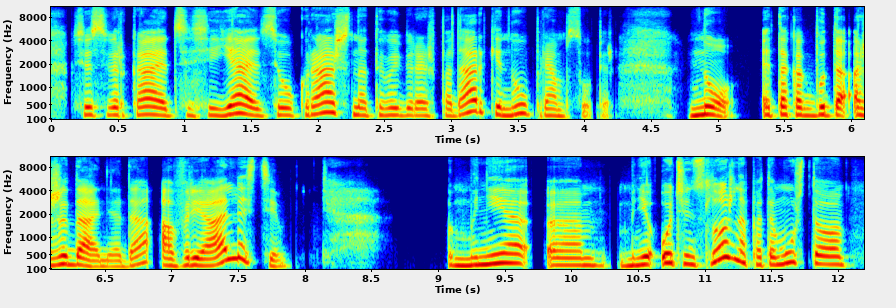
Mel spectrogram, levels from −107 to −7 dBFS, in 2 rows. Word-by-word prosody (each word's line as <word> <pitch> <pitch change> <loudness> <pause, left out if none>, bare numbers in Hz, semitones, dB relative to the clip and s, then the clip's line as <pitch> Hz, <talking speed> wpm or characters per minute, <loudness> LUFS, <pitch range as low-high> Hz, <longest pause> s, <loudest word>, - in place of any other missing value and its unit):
всё 215 - -2
сверкает, 210 -1 -1
всё 195 - -9
сияет, 205 +2 +1
всё 205 +3 -4
украшено, 230 +2 0
ты 200 +2 -8
выбираешь 200 -2 -4
подарки. 240 - 0
Ну, 230 +5 0
прям 195 -5 -6
супер! 160 - -15 0.5
Но 200 0 +2 0.2
это 220 +1 +1
как 210 -2 0
будто 210 +1 +2
ожидание, 200 -7 0
да? 220 - -4
А 200 - +1
в 185 - -8
реальности 205 - +1 1.2
мне, 235 +7 +4
эм, 205 -1 -2
мне 195 +5 +2
очень 245 -3 +2
сложно, 325 - +3
потому 220 +4 0
что 230 -5 0
210 Hz, 140 wpm, -22 LUFS, 195-235 Hz, 1.2 s, мне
